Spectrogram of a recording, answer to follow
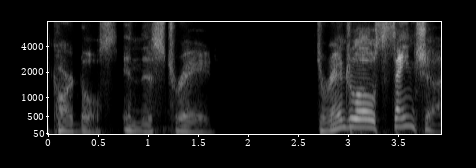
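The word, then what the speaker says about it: Cijntje: Durangelo Saincha, I think is how you say the last name. I just saw one video clip though. It won't look like it's spelled, but yeah, Saincha is the video clip where he's saying the name himself.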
